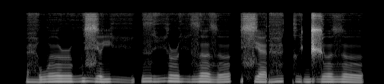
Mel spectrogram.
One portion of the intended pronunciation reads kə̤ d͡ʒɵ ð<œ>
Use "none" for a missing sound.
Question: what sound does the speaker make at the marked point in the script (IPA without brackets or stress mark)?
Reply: ɵ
